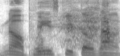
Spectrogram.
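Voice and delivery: sarcastic sergeant voice; mock polite. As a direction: taunt him sweetly. Sergeant mocking his sunglasses.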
